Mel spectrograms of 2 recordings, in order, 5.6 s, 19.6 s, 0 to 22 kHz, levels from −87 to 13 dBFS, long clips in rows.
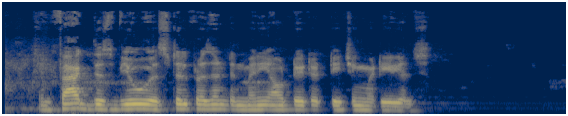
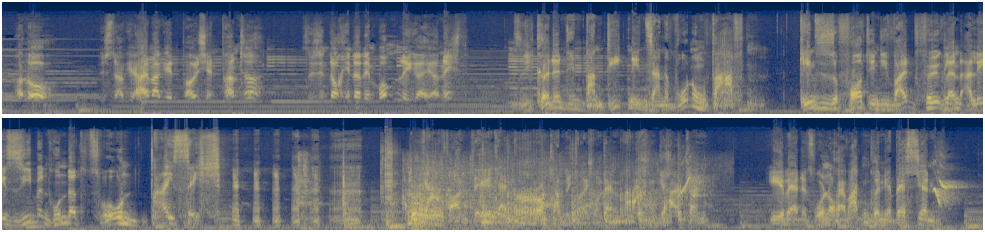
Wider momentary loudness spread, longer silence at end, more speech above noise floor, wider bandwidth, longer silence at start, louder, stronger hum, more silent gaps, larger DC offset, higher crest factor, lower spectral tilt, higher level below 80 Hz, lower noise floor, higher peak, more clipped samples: first, 15 LU vs 10 LU; first, 1.4 s vs 0 s; first, 56 dB vs 20 dB; second, 16.5 kHz vs over 20 kHz; about the same, 0.05 s vs 0 s; second, -20 LUFS vs -11 LUFS; neither; neither; neither; first, 20 dB vs 12 dB; first, -6.5 dB/octave vs -2 dB/octave; second, -64 dBFS vs -38 dBFS; first, -77 dBFS vs -32 dBFS; about the same, -2 dBFS vs 0 dBFS; second, under 0.1% vs 0.3%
